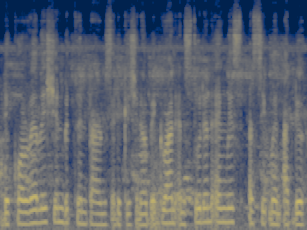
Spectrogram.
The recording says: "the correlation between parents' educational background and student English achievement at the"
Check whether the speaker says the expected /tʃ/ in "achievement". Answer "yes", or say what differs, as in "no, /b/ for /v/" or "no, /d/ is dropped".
no, /s/ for /tʃ/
